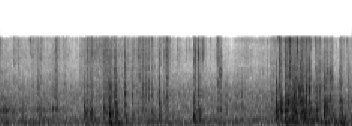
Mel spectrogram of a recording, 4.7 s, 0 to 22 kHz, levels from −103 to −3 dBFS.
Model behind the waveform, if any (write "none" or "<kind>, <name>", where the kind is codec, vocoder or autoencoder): none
